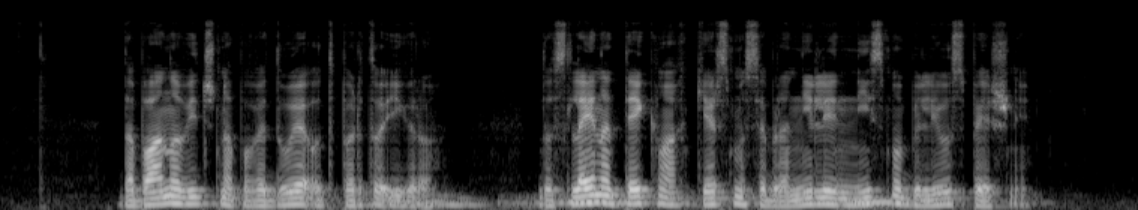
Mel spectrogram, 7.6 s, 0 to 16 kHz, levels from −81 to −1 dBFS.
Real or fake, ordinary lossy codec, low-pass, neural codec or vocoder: real; none; 10.8 kHz; none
